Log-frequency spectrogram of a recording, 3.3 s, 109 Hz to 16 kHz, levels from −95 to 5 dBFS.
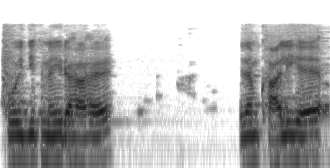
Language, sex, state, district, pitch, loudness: Hindi, male, Uttar Pradesh, Gorakhpur, 145 Hz, -12 LUFS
